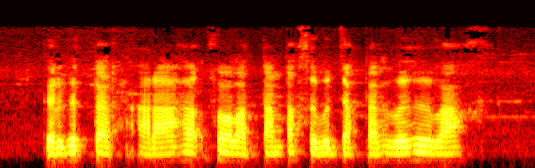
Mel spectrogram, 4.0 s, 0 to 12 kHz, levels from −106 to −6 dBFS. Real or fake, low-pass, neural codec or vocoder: real; 7.2 kHz; none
